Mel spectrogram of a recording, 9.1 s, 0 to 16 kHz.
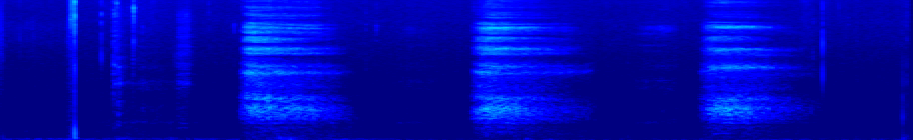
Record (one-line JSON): {"exhalation_length": "9.1 s", "exhalation_amplitude": 723, "exhalation_signal_mean_std_ratio": 0.57, "survey_phase": "beta (2021-08-13 to 2022-03-07)", "age": "45-64", "gender": "Male", "wearing_mask": "No", "symptom_runny_or_blocked_nose": true, "symptom_fatigue": true, "symptom_change_to_sense_of_smell_or_taste": true, "smoker_status": "Never smoked", "respiratory_condition_asthma": false, "respiratory_condition_other": false, "recruitment_source": "Test and Trace", "submission_delay": "2 days", "covid_test_result": "Positive", "covid_test_method": "RT-qPCR", "covid_ct_value": 17.7, "covid_ct_gene": "ORF1ab gene", "covid_ct_mean": 18.3, "covid_viral_load": "1000000 copies/ml", "covid_viral_load_category": "High viral load (>1M copies/ml)"}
